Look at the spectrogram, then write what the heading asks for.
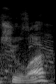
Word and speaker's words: Shula: I mean, Don Shula, which rhymes with Mula, was a great head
